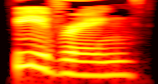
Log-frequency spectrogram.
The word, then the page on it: beavering: British English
